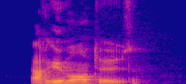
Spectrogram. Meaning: feminine singular of argumenteur
- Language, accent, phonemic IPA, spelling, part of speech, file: French, France, /aʁ.ɡy.mɑ̃.tøz/, argumenteuse, adjective, LL-Q150 (fra)-argumenteuse.wav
